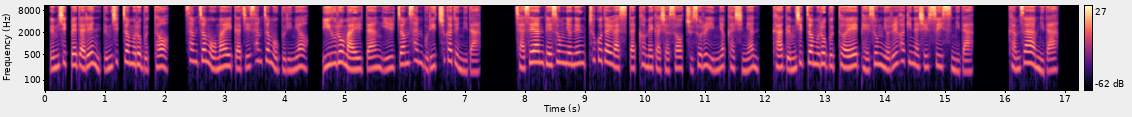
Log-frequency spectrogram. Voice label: IVR delivery Fee; togodallas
